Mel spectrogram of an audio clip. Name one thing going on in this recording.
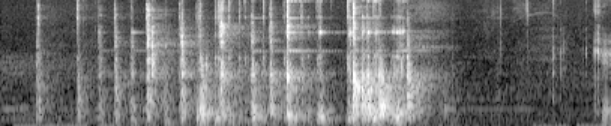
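Metal parts clink and rattle under a vehicle.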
